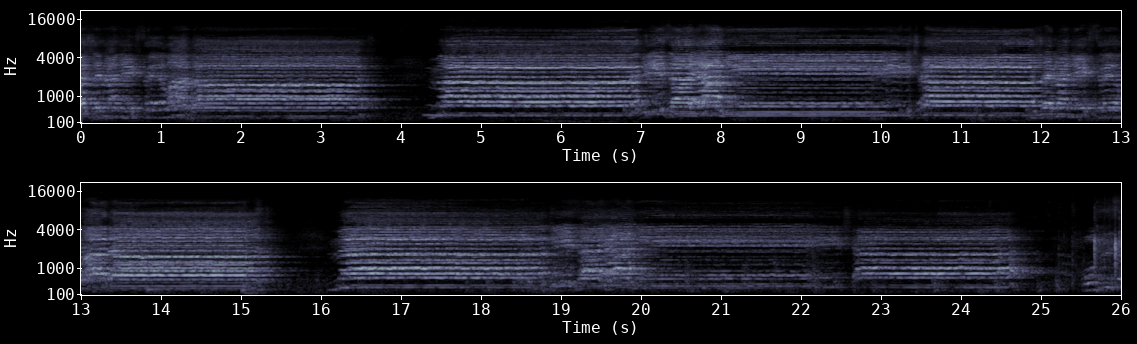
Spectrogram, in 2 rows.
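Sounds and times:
women singing unaccompanied: 0.0 - 3.8, 4.4 - 25.1.

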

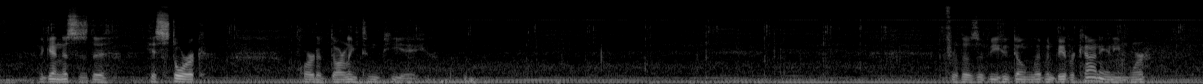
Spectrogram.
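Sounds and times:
steady low hum: 0.0 - 12.0
footsteps on pavement: 0.2 - 12.0.

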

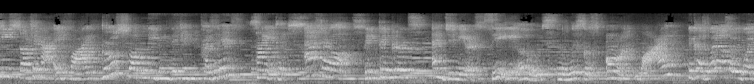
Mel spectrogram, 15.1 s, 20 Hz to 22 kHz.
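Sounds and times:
instrumental backing music: 0.0 - 15.0.

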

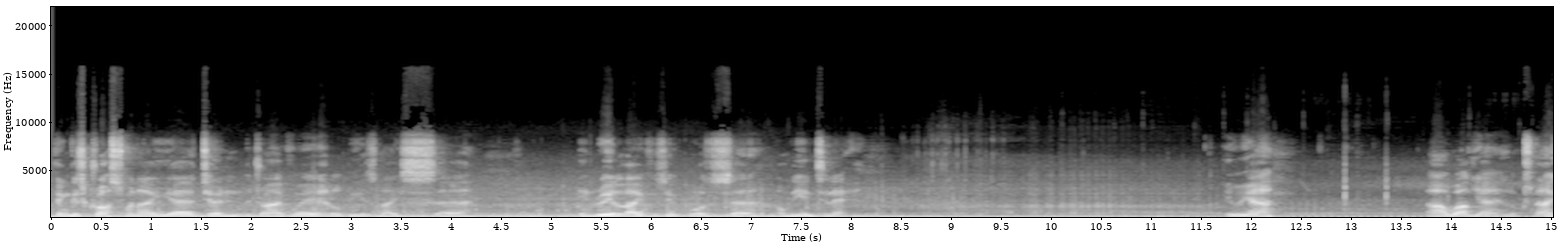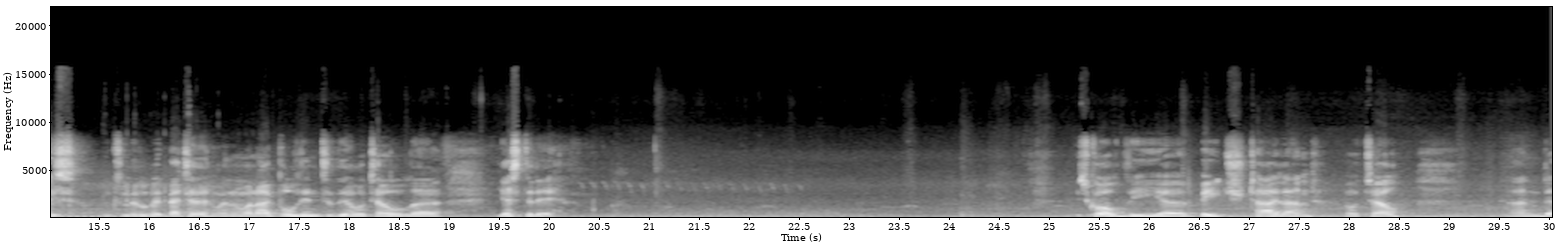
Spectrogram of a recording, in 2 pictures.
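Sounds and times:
motorcycle engine running: 0.0 - 30.0
wind and road noise: 0.0 - 30.0
faint rapid chirping: 19.0 - 25.8
faint wavering bird calls: 19.0 - 25.8.

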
